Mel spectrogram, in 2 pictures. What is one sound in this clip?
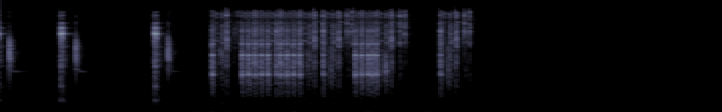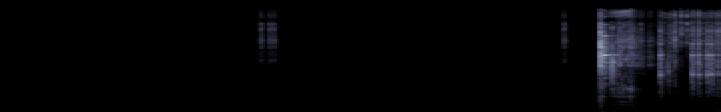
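Short electronic beeps and chirps sound as a digital lock dial turns.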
